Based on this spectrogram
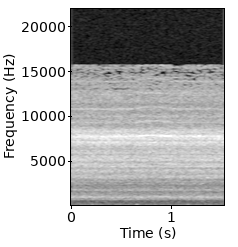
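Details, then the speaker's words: Eco6-10 balance charger charging 4S at 10 A (168 W), near its thermal cutoff: its cooling fan, modified to run directly off 17 V input instead of about 15 V, gives a constant airy hiss with a thin, even high tone. "But another thing that I modified is this fan is directly connected to the input voltage. So, this fan that uh originally ran at I think 15 volt uh is running at 17."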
